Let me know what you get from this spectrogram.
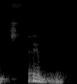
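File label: "unstable", English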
